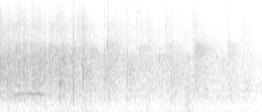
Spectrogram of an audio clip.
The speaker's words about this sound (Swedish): Tack så mycket. Vi ger dem en stor applåd.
